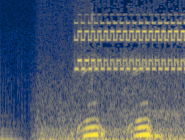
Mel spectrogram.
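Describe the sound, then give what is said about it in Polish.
A telephone rings with a steady, high electronic ringing tone that begins partway through and continues to the end, while a faint voice sounds underneath. “O, telefon z przychodni. To pewnie nasza teleporada. Kochanie, odbierzesz?”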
